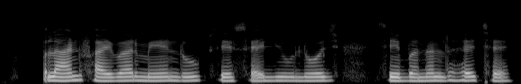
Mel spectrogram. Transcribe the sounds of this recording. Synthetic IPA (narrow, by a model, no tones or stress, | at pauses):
plaːɳʈpʰaːɪbəɾmeːnɾuːpsesɛːljũloːd͡ʒ | sebənəlɾəɦet͡ʃʰɛː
